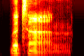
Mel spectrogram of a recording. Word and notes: bittern: British English

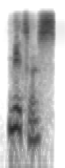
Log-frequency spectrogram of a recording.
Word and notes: mythus: Indian

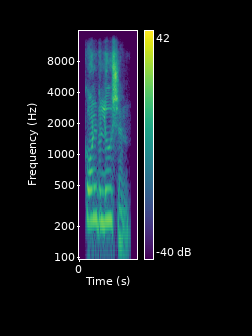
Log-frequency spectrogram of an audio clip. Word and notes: convolution: Indian

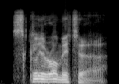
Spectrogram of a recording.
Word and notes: sclerometer: British English

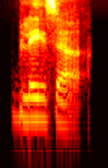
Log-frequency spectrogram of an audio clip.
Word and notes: blazer: Indian

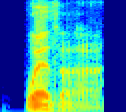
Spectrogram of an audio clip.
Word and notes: weather: British English

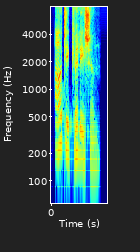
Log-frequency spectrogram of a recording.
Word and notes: articulation: Indian

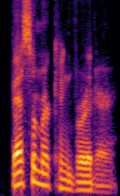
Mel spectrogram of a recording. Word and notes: Bessemer converter: American English

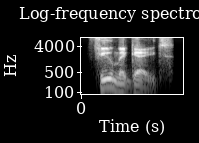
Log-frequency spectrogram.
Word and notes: fumigate: British English

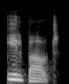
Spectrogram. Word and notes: eelpout: Indian

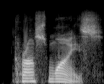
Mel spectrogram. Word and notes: crosswise: American English

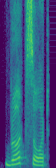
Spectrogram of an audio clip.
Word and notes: broadsword: Indian

